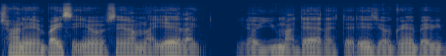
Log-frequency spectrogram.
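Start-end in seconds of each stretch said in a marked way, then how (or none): none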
